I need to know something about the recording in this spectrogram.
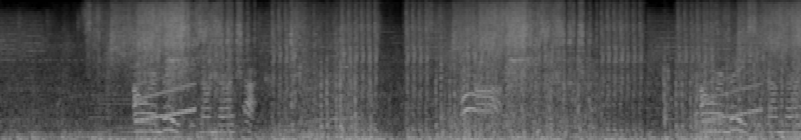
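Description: Electronic battle sound effects from a strategy game play with rumbling and whooshing noises.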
